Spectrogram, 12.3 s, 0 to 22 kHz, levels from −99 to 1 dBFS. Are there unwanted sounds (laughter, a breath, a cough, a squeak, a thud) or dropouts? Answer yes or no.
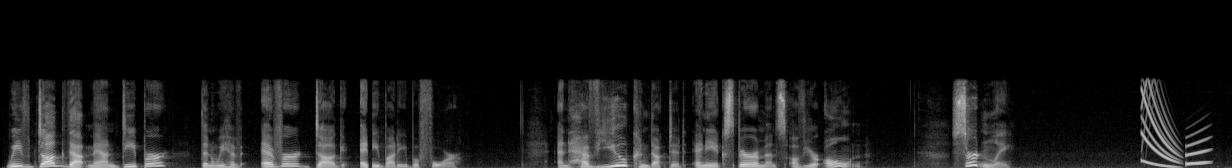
yes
